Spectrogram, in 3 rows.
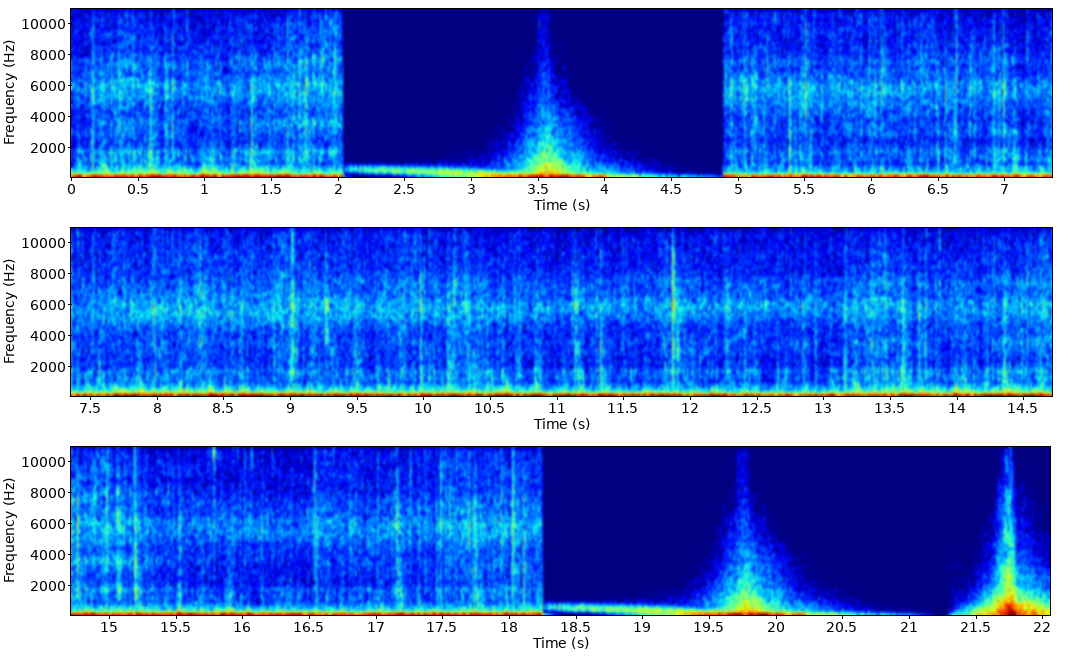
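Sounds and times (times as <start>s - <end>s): fire crackling and popping: 0.0s - 2.1s, 4.9s - 18.3s
flames burning: 0.0s - 2.1s, 4.9s - 18.3s.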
